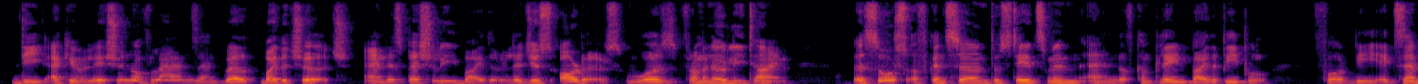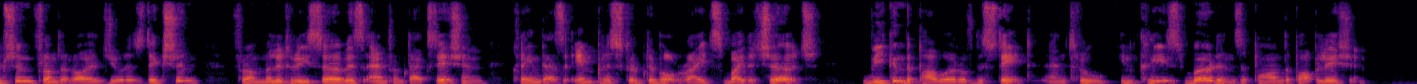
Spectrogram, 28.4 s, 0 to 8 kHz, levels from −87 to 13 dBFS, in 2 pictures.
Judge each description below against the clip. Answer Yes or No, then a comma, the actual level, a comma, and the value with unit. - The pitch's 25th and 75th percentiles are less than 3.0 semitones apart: No, average, 3.5 semitones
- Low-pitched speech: Yes, low, 125 Hz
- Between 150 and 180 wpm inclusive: No, average, 140 wpm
